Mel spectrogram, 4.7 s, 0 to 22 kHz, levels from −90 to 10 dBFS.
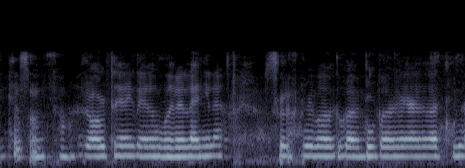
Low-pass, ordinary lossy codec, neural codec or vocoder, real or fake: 7.2 kHz; none; codec, 24 kHz, 1.5 kbps, HILCodec; fake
